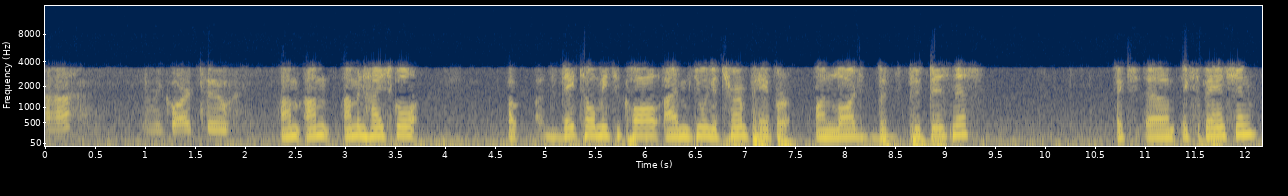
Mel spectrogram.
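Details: Man imitating a stutter during a prank call, posing as a high school student; acted, not real; stuttering (imitated).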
